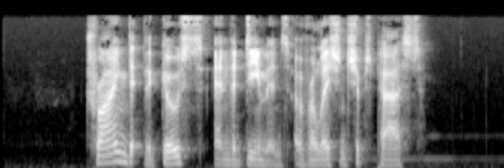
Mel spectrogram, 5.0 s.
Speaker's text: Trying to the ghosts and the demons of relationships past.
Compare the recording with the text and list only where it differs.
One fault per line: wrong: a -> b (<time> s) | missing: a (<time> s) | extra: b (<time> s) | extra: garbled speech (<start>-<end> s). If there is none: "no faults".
no faults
